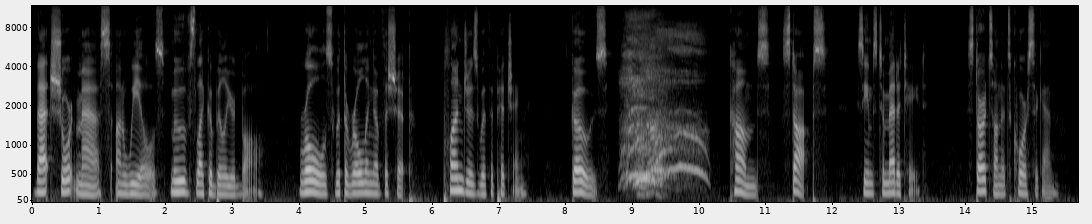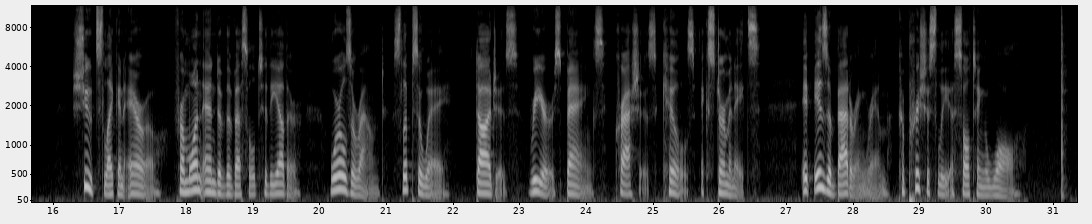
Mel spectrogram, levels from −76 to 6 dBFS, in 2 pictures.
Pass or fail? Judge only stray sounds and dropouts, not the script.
fail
